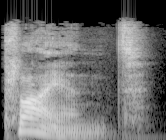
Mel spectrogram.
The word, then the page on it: pliant: British English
